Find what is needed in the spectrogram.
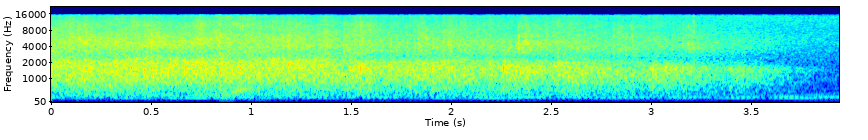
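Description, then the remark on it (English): An audience claps for the Lord as the gathering closes, a dense, steady wash of applause with no distinct individual beats, loud throughout and tapering off slightly toward the end. “Give the Lord a clap of 10 minutes as we close.”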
